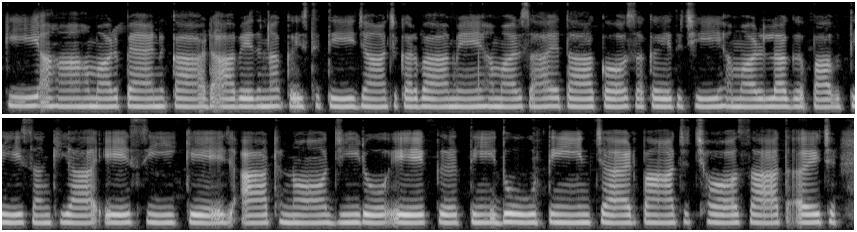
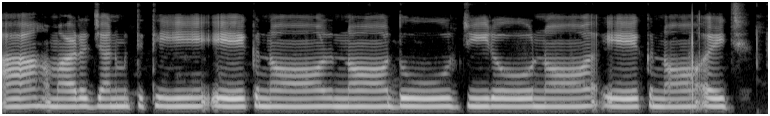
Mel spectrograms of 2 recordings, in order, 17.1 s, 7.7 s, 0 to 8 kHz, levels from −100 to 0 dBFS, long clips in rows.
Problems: none marked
